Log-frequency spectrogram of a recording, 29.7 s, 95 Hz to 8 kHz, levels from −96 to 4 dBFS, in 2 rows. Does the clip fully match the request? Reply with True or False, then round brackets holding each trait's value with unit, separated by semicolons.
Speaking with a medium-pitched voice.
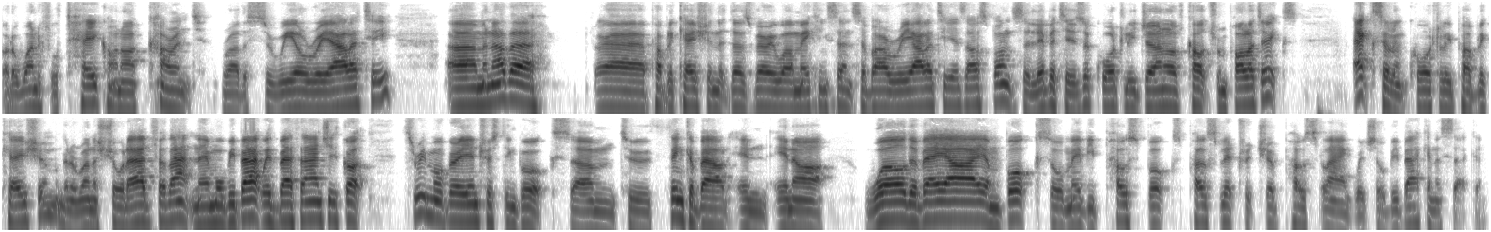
False (125 Hz)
